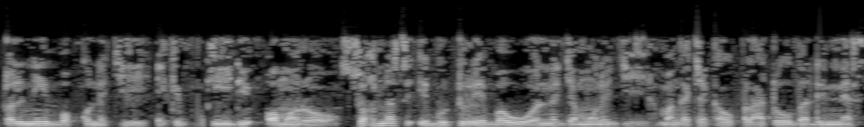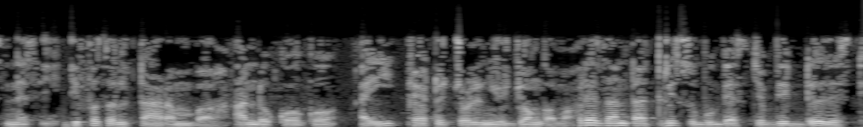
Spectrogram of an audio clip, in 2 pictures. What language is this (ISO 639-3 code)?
ind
